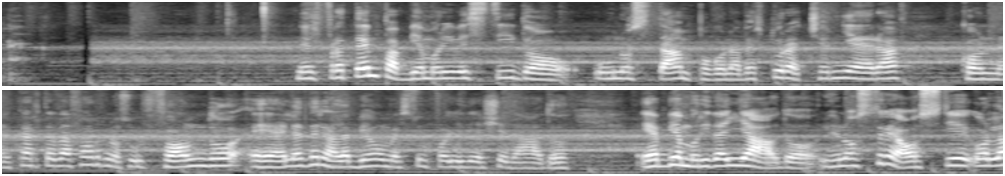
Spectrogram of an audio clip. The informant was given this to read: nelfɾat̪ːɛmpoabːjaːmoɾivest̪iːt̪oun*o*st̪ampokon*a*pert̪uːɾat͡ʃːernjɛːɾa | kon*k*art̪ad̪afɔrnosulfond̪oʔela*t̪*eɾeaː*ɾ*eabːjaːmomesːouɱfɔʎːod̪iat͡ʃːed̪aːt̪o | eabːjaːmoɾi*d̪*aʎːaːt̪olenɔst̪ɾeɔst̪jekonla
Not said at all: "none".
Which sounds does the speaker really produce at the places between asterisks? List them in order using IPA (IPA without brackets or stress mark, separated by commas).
o, a, k, t̪, l, t̪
